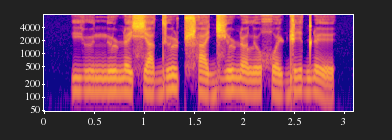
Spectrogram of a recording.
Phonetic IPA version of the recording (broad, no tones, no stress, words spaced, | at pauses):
jʉ nʉɳɛɕa dʉʈ͡ʂʰa d͡ʑʉɳʌlʉχʷɛj ɖidɳe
